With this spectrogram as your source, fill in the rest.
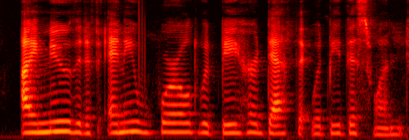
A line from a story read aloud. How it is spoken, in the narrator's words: Diarmuid said gravely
